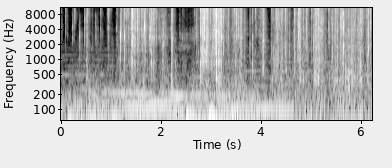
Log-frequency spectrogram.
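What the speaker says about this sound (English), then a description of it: "let me unwrap this." Paper crinkles, rustles and tears close by as a wrapped craft gift package is unwrapped, in irregular bursts of crumpling with a low hum underneath and no talking.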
